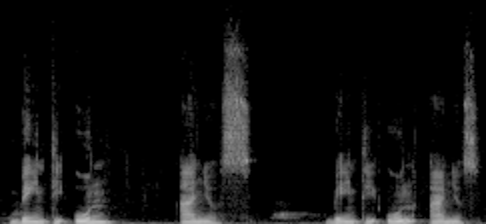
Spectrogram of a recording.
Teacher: We're gonna omit the last vowel in the number 21.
